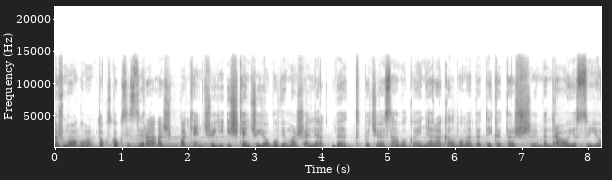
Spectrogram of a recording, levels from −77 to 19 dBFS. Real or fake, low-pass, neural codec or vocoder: real; 14.4 kHz; none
